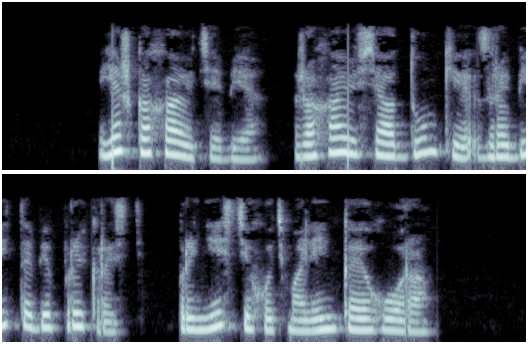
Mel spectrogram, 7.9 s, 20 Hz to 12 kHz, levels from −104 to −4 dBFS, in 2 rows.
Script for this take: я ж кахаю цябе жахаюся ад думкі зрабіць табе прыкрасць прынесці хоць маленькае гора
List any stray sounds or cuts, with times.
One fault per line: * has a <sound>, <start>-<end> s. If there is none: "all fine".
all fine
